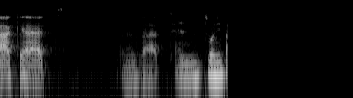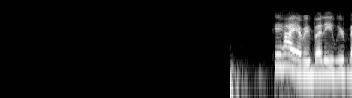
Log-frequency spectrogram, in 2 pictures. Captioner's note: no sound. Pause for break in recording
